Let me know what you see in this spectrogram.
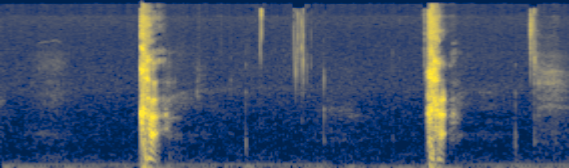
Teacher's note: move the back of your tongue against the back of the top of your mouth to make a complete closure and then breathe past it to explode open the closure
